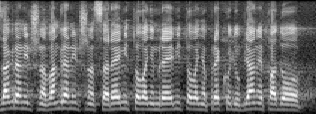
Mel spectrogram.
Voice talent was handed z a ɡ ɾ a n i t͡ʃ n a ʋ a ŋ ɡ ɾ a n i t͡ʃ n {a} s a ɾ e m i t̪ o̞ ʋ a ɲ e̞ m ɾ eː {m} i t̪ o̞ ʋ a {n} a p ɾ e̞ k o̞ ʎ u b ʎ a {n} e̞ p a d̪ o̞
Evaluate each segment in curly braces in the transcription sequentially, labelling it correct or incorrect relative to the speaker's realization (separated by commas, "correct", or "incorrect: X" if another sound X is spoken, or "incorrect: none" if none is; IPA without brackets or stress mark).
correct, correct, incorrect: ɲ, correct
